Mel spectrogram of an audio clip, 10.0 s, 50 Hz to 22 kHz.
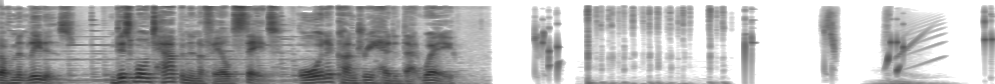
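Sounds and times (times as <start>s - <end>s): rapid typing-like clicks: 5.9s - 7.4s.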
